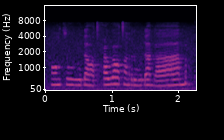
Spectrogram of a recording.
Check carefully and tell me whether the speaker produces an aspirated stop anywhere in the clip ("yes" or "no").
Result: no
